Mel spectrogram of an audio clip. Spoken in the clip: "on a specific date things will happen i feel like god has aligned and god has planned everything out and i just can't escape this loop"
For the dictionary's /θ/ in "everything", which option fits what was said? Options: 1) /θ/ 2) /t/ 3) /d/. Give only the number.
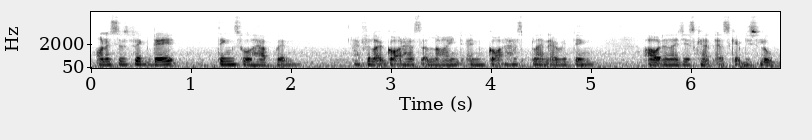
2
